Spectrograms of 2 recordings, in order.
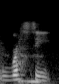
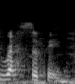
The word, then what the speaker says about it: recipe: very funny word I know it looks like reip but it's pronounced recipe okay recie thank you um so what what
